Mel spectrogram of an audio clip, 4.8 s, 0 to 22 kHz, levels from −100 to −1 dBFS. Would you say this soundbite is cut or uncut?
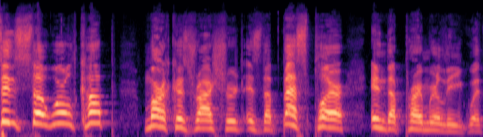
uncut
